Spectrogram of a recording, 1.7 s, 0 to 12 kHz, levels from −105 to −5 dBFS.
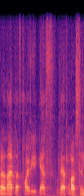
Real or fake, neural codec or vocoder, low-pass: fake; codec, 16 kHz in and 24 kHz out, 0.8 kbps, FocalCodec, streaming, 65536 codes; 10.8 kHz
